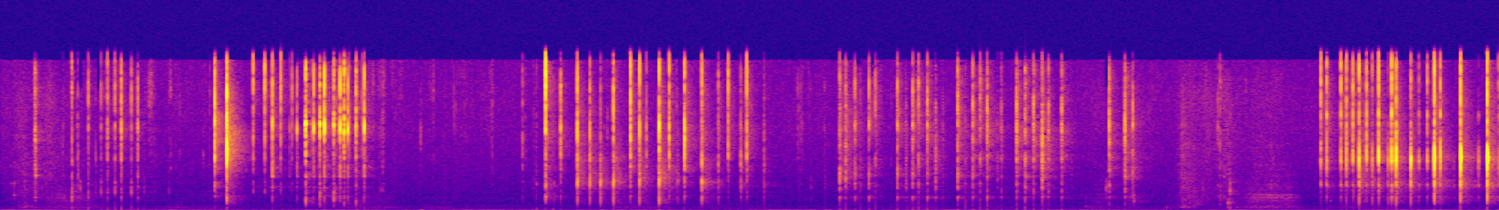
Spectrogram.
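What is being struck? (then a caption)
Small plastic earbud case. A small, hollow white plastic earbud case is held close to the mic and lightly tapped and scratched with fingertips and nails. Bursts of quick, bright clicks and dry scratching come in clusters, separated by quieter stretches. A steady low hum runs underneath throughout.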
